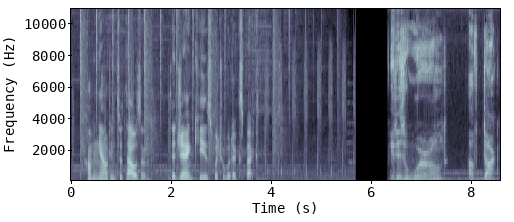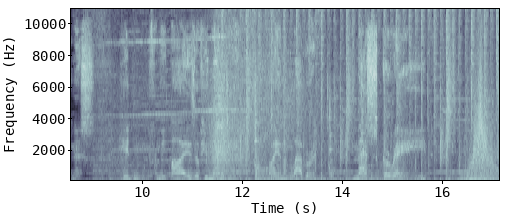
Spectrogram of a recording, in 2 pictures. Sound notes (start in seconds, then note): 4.0 constant glitched footsteps; 6.3 techno music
